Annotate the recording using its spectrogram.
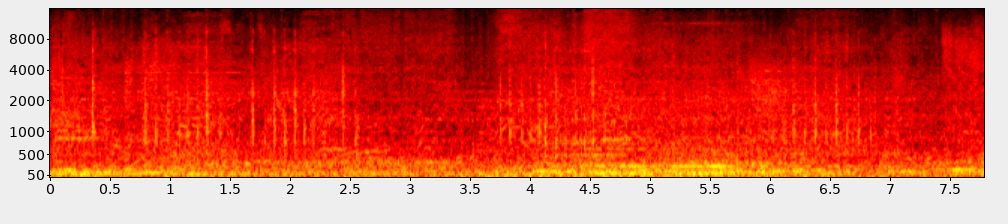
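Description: Game spell effects crackle and clash in a fight.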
